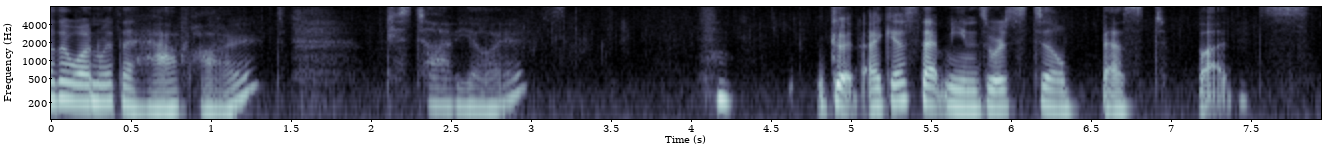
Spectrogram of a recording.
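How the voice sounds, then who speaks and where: A woman acting a playful, affectionate snake-woman in an intimate roleplay audio, teasing and cozy, often slipping into breathy whispers. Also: on the low side, full character voice. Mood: cheerful, nostalgic.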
